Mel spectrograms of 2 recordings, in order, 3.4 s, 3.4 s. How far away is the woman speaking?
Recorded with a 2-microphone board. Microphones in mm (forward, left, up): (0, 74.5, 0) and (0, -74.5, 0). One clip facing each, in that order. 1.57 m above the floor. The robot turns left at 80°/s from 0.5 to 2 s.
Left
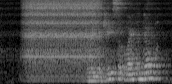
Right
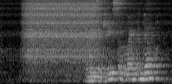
About 2 m.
